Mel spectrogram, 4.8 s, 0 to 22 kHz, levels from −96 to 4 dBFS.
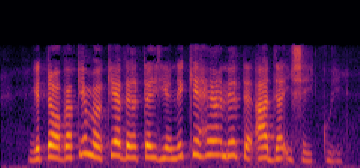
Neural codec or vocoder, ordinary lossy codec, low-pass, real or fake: codec, 16 kHz, 0.8 kbps, ZipCodec; MP3, 48 kbps; 7.2 kHz; fake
